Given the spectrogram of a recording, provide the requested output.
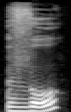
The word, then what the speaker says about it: vos: Okay, and then for the plural, nos, vos, and then leur. Okay, so remember, even if you've got this final S, you don't pronounce it, as it was the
